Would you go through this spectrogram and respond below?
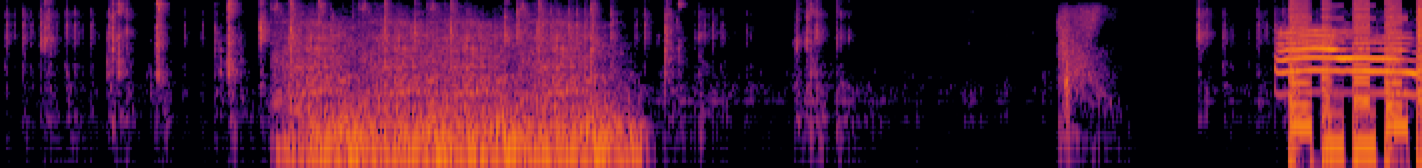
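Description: A cat meows in the video game Changed, a short rising cry partway through, surrounded by loud game noise bursts, keyboard-like clatter and a harsh electronic blast near the end.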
